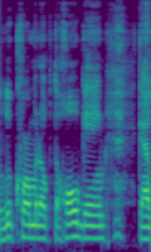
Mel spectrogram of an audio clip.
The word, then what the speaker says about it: Luke Kromenhoek: That's how you say his name, Luke Kromenhoek, the whole game.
